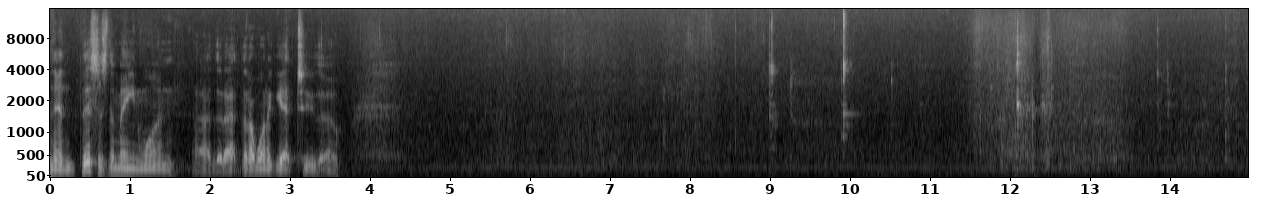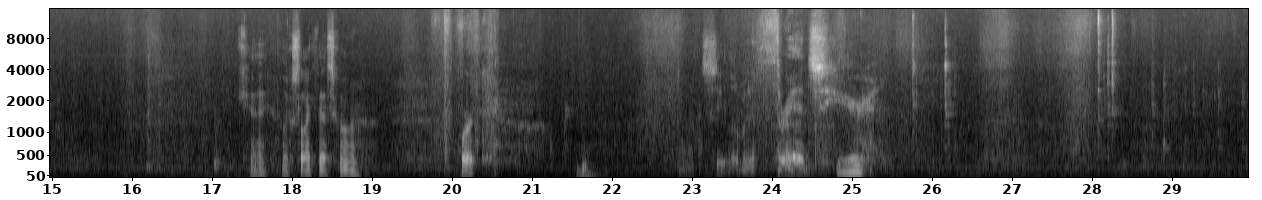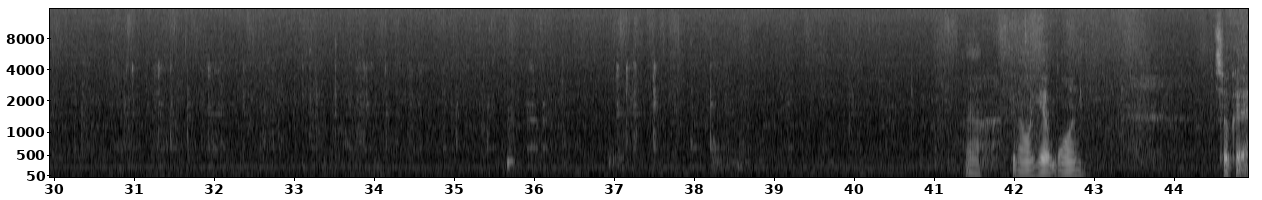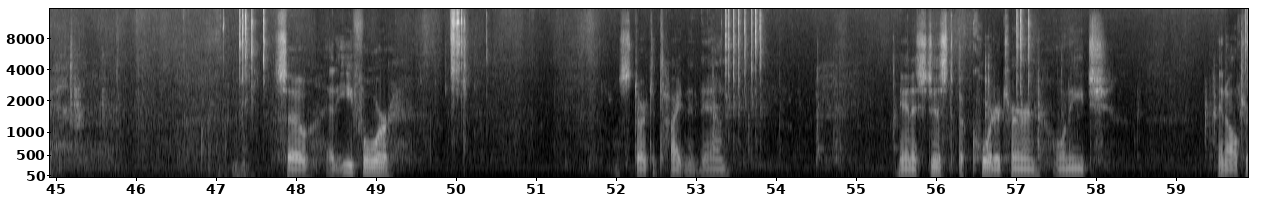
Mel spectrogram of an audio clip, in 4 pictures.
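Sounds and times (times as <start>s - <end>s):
scraping and handling of parts: 6.3s - 18.8s, 19.5s - 59.9s
small metal parts clinking: 49.9s - 50.2s, 53.2s - 53.9s.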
